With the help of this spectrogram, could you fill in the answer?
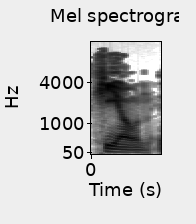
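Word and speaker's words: Keoghan: like this deleted scene is, and so they Barry like I think it's Keown is how it's pronounced. – You are correct.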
